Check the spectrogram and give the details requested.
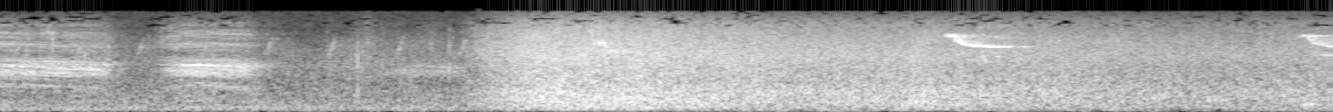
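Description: Birds calling: two short harsh caw-like calls about a second apart. Then, from about two and a half seconds in, a steady rushing noise with two high, quickly falling whistles over it.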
